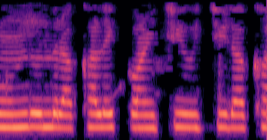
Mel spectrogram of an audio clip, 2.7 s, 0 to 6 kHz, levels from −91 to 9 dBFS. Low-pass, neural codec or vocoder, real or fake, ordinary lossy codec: 5.4 kHz; none; real; MP3, 24 kbps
